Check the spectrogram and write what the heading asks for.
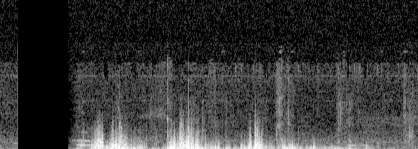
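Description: Wind buffeting the camera's microphone: loud low rumbling gusts that surge three times, starting abruptly after a moment of dead silence near the start.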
